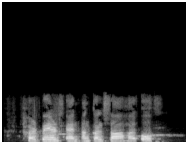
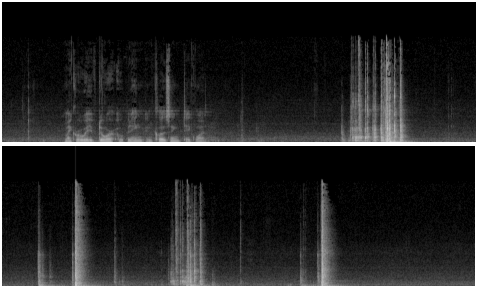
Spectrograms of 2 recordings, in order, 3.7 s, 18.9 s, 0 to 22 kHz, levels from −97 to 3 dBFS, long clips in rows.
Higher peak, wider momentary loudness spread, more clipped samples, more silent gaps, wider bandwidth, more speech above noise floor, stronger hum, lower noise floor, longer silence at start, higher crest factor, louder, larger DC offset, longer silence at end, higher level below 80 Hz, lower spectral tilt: about the same, -2 dBFS vs 0 dBFS; second, 6 LU vs 28 LU; neither; neither; second, 7.6 kHz vs 16.5 kHz; first, 28 dB vs 23 dB; neither; second, -43 dBFS vs -62 dBFS; second, 0.5 s vs 1.25 s; second, 16 dB vs 36 dB; first, -15 LUFS vs -30 LUFS; neither; second, 0.5 s vs 2.7 s; about the same, -68 dBFS vs -70 dBFS; first, -5 dB/octave vs -3 dB/octave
